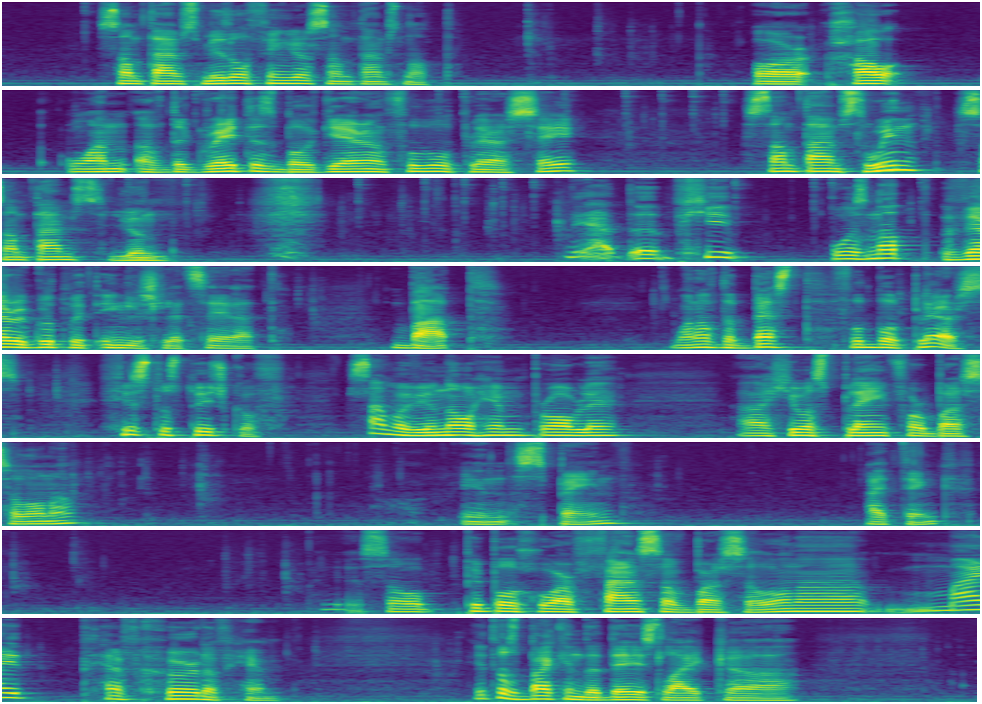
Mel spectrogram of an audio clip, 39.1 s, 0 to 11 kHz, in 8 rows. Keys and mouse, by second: 0.7-9.0 alt+right drag, 2.4 a, 3.8 shift+e, 9.3 ctrl+Tab, 14.1-19.0 alt+right drag, 14.9 g, 19.0 g, 19.5 [, 19.6 [, 24.3-30.3 alt+right drag, 30.3-35.4 alt+drag, 35.4-39.1 ctrl+alt+right drag.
